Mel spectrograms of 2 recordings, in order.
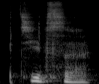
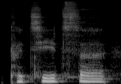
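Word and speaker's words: птица: Not a combination we're used to making, P with T. And so you might have the urge to break that up somehow and say something like petitsa, petitsa, because you're not used to making petitsa, petitsa. Again, how many syllables there? Well, two vowels, ergo two syllables.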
